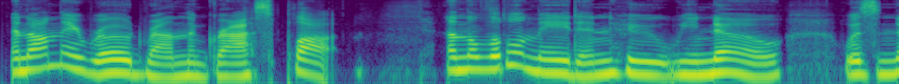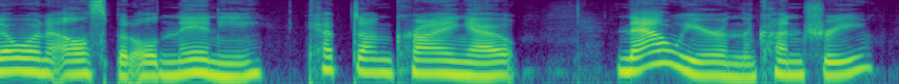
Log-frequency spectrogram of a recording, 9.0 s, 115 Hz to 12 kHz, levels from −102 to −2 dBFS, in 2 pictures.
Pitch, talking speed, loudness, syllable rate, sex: 220 Hz, 215 wpm, -18 LUFS, 5.4 syllables/s, female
